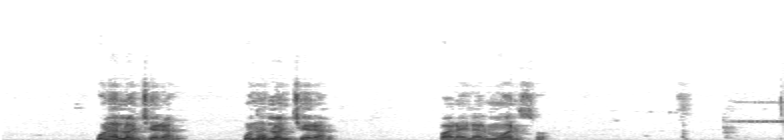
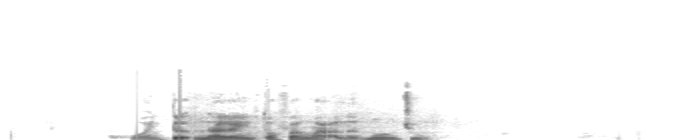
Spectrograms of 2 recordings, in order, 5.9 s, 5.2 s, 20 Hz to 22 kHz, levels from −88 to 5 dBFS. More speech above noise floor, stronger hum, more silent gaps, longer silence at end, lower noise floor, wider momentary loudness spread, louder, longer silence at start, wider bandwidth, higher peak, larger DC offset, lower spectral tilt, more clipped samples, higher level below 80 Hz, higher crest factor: about the same, 53 dB vs 50 dB; neither; neither; second, 0 s vs 2 s; second, -74 dBFS vs -84 dBFS; about the same, 14 LU vs 16 LU; first, -22 LUFS vs -34 LUFS; second, 0.75 s vs 1 s; about the same, 9.6 kHz vs 8.8 kHz; first, -4 dBFS vs -14 dBFS; neither; second, -4 dB/octave vs -5.5 dB/octave; neither; first, -62 dBFS vs -68 dBFS; about the same, 20 dB vs 24 dB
